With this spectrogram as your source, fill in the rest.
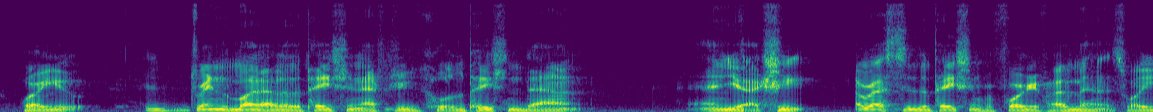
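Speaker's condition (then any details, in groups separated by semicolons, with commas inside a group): Young onset Parkinson's disease; young onset, hereditary LRRK2, deep brain stimulator implanted; diagnosed at 38, deep brain stimulation and medication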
